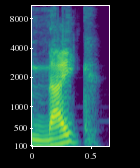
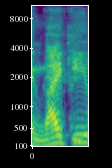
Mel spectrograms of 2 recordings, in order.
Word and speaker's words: Nike: all wait wait wait you pronounce it Nike you don't you don't say Nike like I say I say it both ways just depends on the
